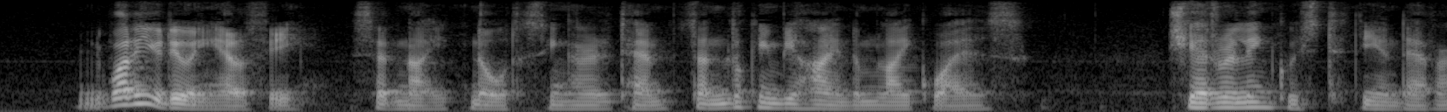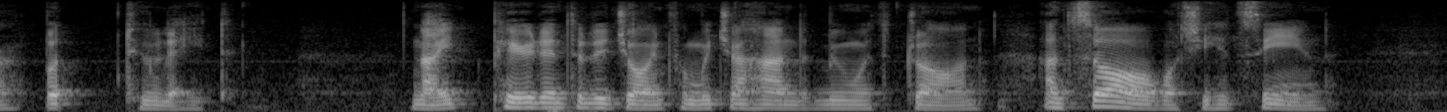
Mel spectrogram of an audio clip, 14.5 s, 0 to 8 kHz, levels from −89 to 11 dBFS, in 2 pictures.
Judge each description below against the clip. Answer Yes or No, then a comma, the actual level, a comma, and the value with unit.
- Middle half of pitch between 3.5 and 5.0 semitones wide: No, average, 3.0 semitones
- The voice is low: Yes, low, 105 Hz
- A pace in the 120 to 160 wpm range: No, average, 170 wpm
